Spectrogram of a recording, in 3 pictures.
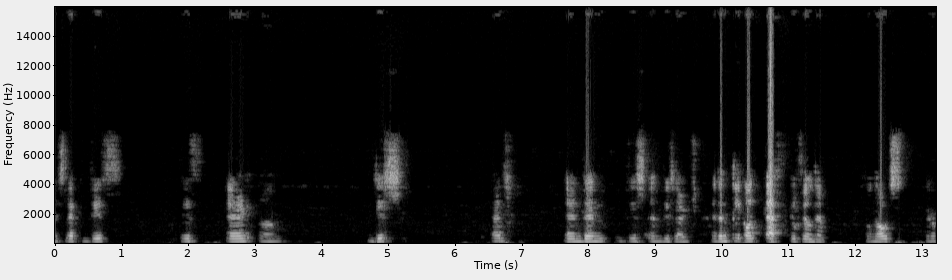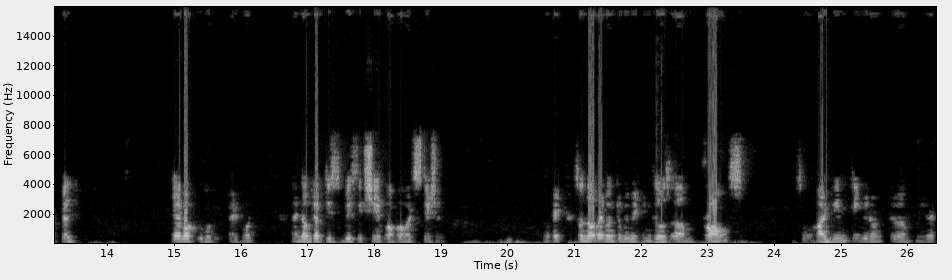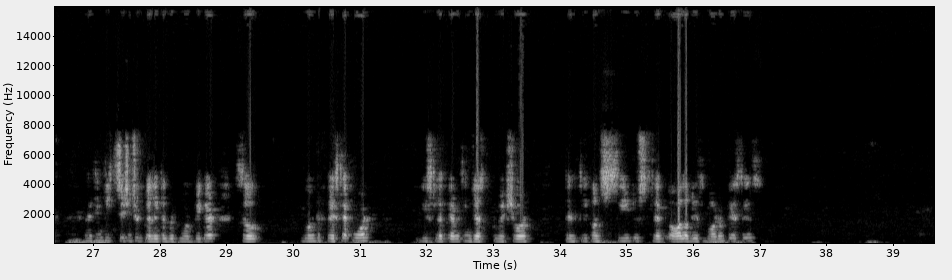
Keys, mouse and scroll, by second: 0.0 shift+click, 1.5 shift+click, 2.1 middle click, 3.0-4.6 scroll down 1, 4.6 shift+click, 5.2-8.1 middle drag, 8.1 shift+click, 9.0 shift+click, 11.2-14.1 middle drag, 14.1 Tab, 14.9-17.9 middle drag, 18.1-21.1 middle drag, 22.1-24.2 middle drag, 24.2 click, 24.9-27.6 middle drag, 27.6 b, 28.4-30.6 middle drag, 30.6-31.6 drag, 32.8-33.9 middle drag, 38.9 middle click.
